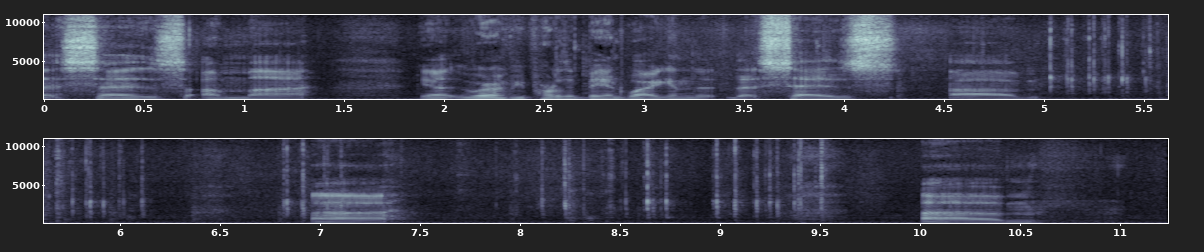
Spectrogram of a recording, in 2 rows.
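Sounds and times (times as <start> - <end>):
speech: 0.0 - 5.2, 7.0 - 7.5, 10.0 - 10.7
fast typing on a computer keyboard: 5.0 - 6.2, 6.8 - 7.1, 8.1 - 9.6.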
